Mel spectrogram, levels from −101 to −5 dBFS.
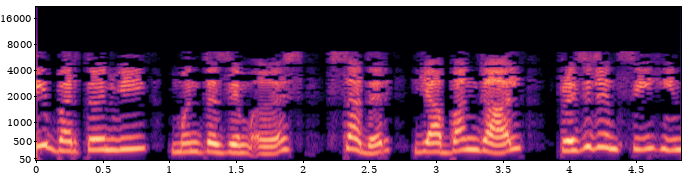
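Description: Across the whole speech clip the sound is hollow and phasey, with a fixed dip in the upper midrange. That is channel delay (comb filtering): one channel lags the other by a fraction of a millisecond, so summing them cancels evenly spaced frequencies starting around 1.5 kHz.

The speech is also hissy and grainy throughout, with roughened tones, smeared consonant attacks, and nothing above 6.6 kHz. The likely cause is heavy Vorbis compression at a very low bitrate, roughly 14 kbps, where coarse treble quantisation turns fine detail into noise.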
